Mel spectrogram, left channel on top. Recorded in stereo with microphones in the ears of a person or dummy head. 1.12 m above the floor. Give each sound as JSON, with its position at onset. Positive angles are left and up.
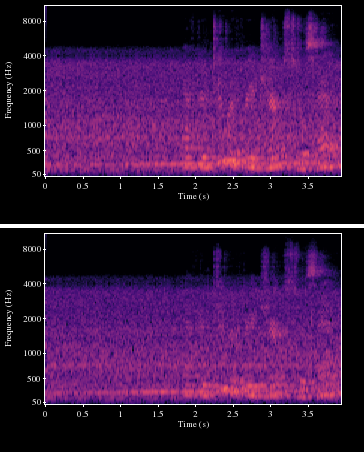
{"t": 1.8, "sound": "a woman speaking", "side_deg": 30, "distance_m": 8.0}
